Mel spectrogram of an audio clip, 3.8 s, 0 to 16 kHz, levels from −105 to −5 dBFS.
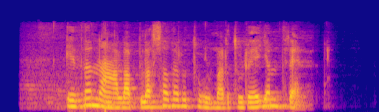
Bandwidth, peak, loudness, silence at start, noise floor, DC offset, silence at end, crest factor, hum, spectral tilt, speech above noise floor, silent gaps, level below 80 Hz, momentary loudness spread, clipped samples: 7.8 kHz; -2 dBFS; -19 LUFS; 0.25 s; -65 dBFS; under 0.1%; 0.7 s; 18 dB; none; -7 dB/octave; 47 dB; none; -52 dBFS; 7 LU; under 0.1%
